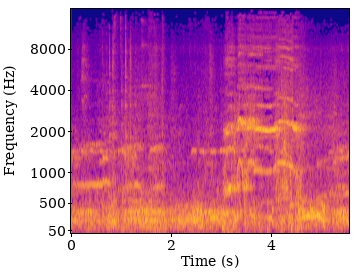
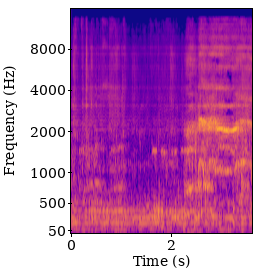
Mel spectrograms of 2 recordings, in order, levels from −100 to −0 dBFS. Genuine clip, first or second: first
